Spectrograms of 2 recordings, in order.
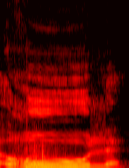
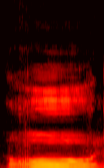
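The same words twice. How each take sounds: First: Stretched teaching voice; slow dictation. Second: Said in the usual way. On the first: Shown as a demonstration. Teacher dictating "roule" to the pupil, slowly and deliberately. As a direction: say "roule" very slowly, holding the vowel.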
